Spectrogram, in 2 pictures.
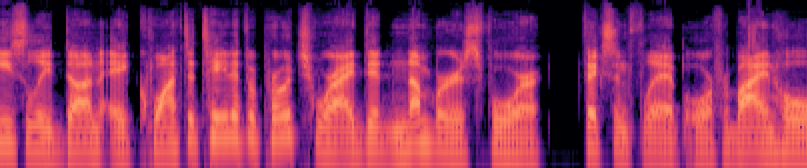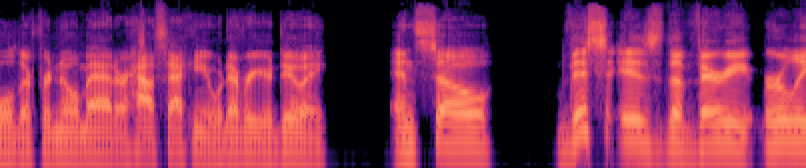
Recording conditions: live audience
